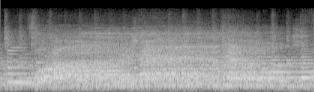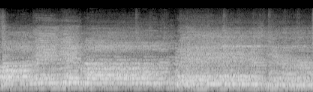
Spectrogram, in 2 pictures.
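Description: Mixed choir of men's and women's voices singing a song in parts, accompanied on a digital piano, with short breaks between phrases.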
